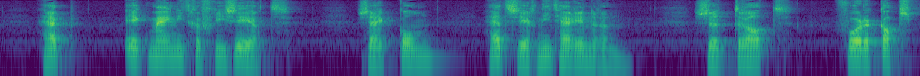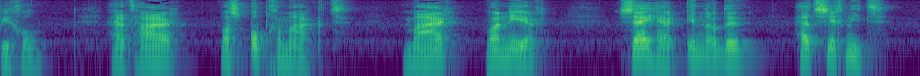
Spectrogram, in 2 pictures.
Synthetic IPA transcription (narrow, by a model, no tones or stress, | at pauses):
hɛp | ɪkmɛjnitχəfrizɪːɹt | z̥ɛjkɔn | ɦətsɪχnitɦɛrɪnərən | z̥ətrɑt | fʊːɹdəkɑpspiχəlˠ | hətɦaːɹ | ʋɑsɔpχəmaːkt | maːɹ | ʋɑnɪːɹ | z̥ɛjɦɛrɪnərdə | hətsɪχnit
